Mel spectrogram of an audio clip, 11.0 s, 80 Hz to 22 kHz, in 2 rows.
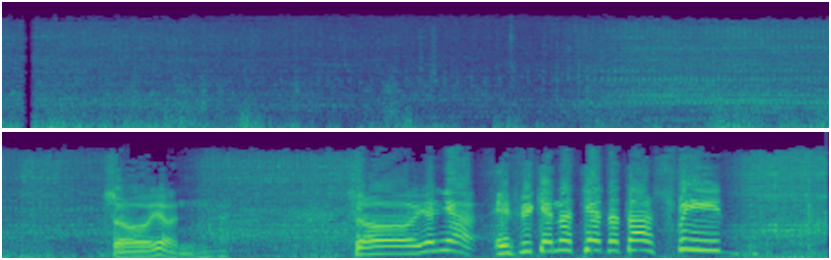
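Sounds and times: motorcycle engine running: 0.0s - 8.9s, 10.3s - 11.0s
road and wind noise: 0.0s - 11.0s.

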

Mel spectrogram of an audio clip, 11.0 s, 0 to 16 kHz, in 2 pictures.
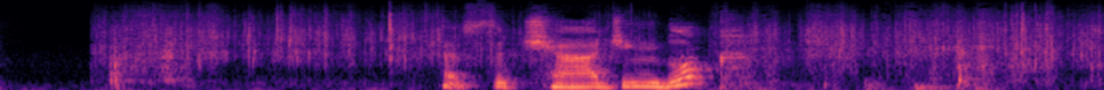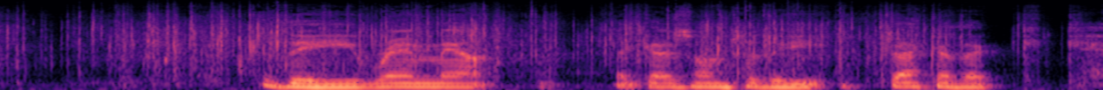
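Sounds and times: plastic packaging crinkling: 0.5s - 11.0s.

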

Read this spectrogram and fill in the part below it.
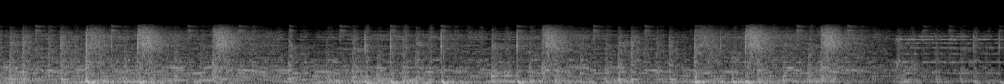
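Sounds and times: tv theme music: 0.0s - 10.0s.

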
